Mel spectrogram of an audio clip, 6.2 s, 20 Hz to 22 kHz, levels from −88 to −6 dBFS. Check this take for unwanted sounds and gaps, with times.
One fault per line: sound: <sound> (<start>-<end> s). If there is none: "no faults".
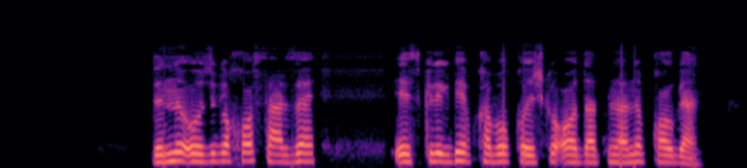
no faults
